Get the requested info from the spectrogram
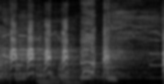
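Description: A woman laughing heartily in a quick run of short bursts, about five a second, tapering off in the second half.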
